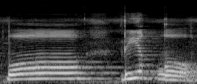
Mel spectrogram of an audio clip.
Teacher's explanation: Pantulkan suara qof tanpa terjedah tanpa dipanjangkan. Qalqalah kubro.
